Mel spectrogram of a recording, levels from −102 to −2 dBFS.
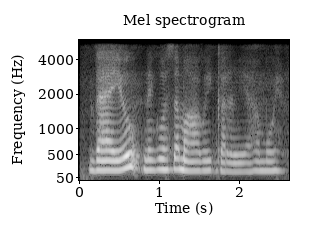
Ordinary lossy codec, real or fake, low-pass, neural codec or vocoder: AAC, 48 kbps; fake; 5.4 kHz; codec, 16 kHz in and 24 kHz out, 0.9 kbps, LongCat-Audio-Codec, four codebook decoder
